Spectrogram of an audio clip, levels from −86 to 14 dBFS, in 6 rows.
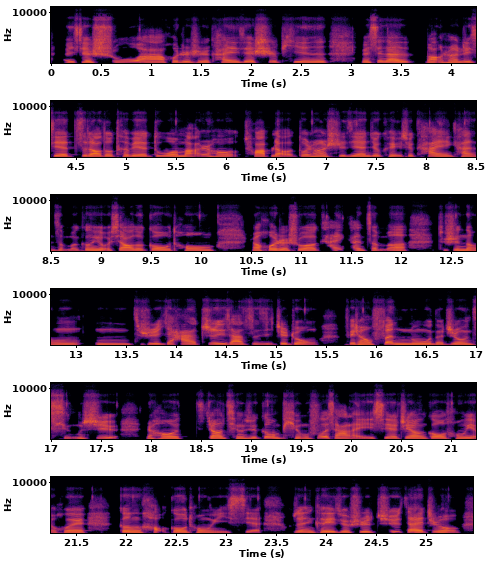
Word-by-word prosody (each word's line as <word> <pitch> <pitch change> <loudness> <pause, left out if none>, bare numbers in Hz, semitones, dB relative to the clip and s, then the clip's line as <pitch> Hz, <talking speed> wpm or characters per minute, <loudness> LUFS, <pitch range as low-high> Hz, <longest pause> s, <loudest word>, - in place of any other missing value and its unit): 一 180 - -2
些 200 +2 +2
书 230 +4 +1
啊， 195 -8 +4
或 205 +3 -3
者 190 -2 -1
是 185 0 -2
看 200 +1 0
一 - - -1
些 205 +1 +1
视 230 +1 +3
频。 185 -4 -4 0.2
因 205 - -2 0.3
为 215 - -1
现 230 +2 +1
在 215 -4 +4
网 180 - 0
上 190 -1 0
这 190 - 0
些 185 -1 +4
资 195 +2 -4
料 185 -2 +6
都 185 0 0
特 215 - -4
别 180 -2 +3
多 190 0 0
嘛， 190 -2 +1
然 190 -1 -3
后 185 0 -1 0.2
花 200 -1 +6
不 195 - -11
了 170 - +1
多 185 0 -3
长 190 0 +1
时 185 -1 0
间， 185 +1 +1
就 180 -1 -2
可 180 - -3
以 190 - -2
去 185 -1 -2
看 200 -2 +1
一 - - -2
看 180 0 -2
怎 195 0 -7
么 - - -9
更 205 +2 -1
有 190 -3 -1
效 190 -3 +3
地 175 - 0
沟 190 +1 -1
通。 185 0 -3 0.3
然 190 0 +1
后 - - -15
或 220 - +5
者 180 - +3
说 190 0 +1
看 195 - -2
一 - - -13
看 205 -3 -3
怎 195 -1 -4
么 175 0 0 0.3
就 215 - -9
是 205 -2 +1
能 185 +2 -2
嗯， 180 -2 -5
就 - - -3
是 185 -3 +2
压 215 +1 +1
制 215 -1 +2
一 185 - +2
下 185 -2 +3
自 195 0 -10
己 180 +3 -9
这 195 -2 +2
种 185 -1 -2 0.3
非 230 - +2
常 200 -1 +3
愤 200 -4 +3
怒 190 -2 +1
的 190 +1 -3
这 195 +2 +2
种 180 -2 0
情 195 +1 -2
绪。 220 0 +2 0.3
然 180 0 -3
后 185 -1 +2 0.3
让 220 -1 +5
情 180 -2 -1
绪 210 +1 -2
更 230 0 +1
平 180 -1 -1
复 255 +7 0
下 235 -3 +1
来 - - -1
一 - - -4
些， 190 0 +2
这 215 +2 +2
样 195 -2 +2
沟 200 +1 +1
通 215 0 -3
也 195 - 0
会 180 -2 +1 0.3
更 210 -3 +2
好 - - -2
沟 185 0 +2
通 185 -1 -4
一 - - -8
些。 205 - -2
我 - - -9
觉 230 - +3
得 235 - +4
你 220 - -1
可 215 +1 -1
以 190 -2 +6
就 185 0 -1
是 185 -2 +1
去 190 0 0
在 200 0 +4
这 195 +1 -3
种 190 +4 -1
190 Hz, 285 characters per minute, -23 LUFS, 185-205 Hz, 0.3 s, 料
